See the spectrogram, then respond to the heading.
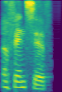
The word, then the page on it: offensive: Indian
